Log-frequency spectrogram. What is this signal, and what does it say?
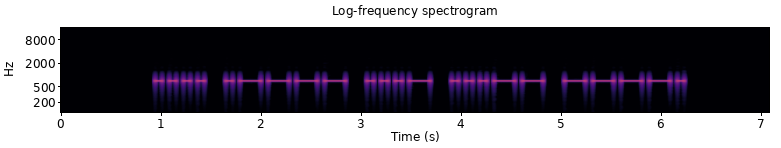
Morse code, heard as a keyed tone, about 17 wpm, 700 Hz. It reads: H1V39
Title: Code Groups - 5 Letter:Numbers - 17wpm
